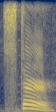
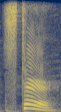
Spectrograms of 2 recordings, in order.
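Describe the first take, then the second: No difference in how they are said.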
